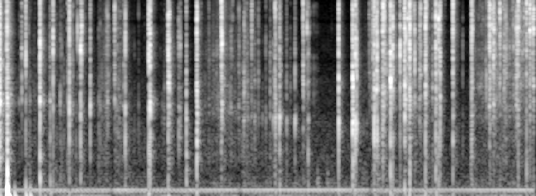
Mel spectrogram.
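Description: Fingers in black nitrile gloves snap and crack pieces of dry wheat lasagna sheets with wavy edges and crush them against a pile of broken sheets. Dozens of sharp, brittle, bright cracks and crunches come in quick bursts over a steady low hum.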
